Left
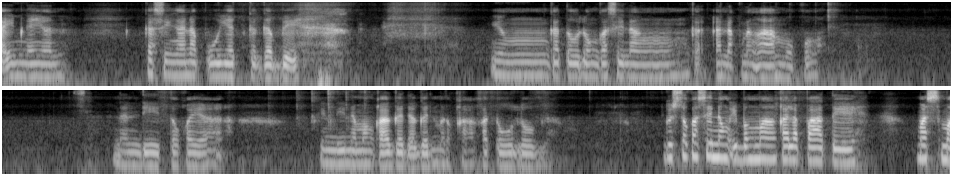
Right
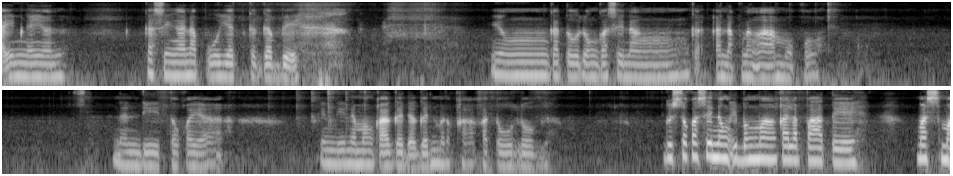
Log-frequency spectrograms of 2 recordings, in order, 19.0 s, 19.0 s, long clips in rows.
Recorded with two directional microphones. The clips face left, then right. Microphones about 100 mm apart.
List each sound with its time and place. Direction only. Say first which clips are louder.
0.0 s speech: right 1 dB; 5° right (ahead or behind)
3.8 s a sound: even; 20° right (ahead or behind)
5.0 s speech: right 5 dB; 20° right (ahead or behind)
5.5 s speech: even; 5° right (ahead or behind)
6.4 s speech: right 2 dB; 20° right (ahead or behind)
10.8 s speech: left 1 dB; 5° right (ahead or behind)
16.1 s speech: right 3 dB; 15° right (ahead or behind)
